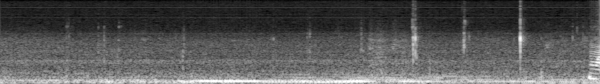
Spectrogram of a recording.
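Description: Quiet chewing of soft dried fruit, with a few small sharp mouth clicks near the end, over a low steady rumble that swells for a second or two in the middle.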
